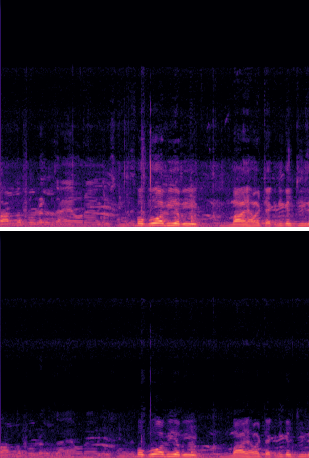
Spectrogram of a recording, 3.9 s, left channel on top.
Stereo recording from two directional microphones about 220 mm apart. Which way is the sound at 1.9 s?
55° left (ahead or behind).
